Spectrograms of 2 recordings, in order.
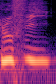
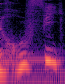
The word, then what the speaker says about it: Luffy: on prononce le film c'est loufi bon on sait tous très bien que ça se prononce Luffy même non techniquement ce serait Rufi parce que c'est mais bon super on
